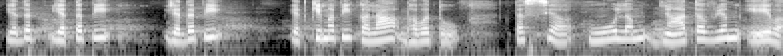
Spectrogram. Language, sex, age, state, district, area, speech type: Sanskrit, female, 30-45, Karnataka, Shimoga, rural, spontaneous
